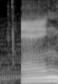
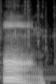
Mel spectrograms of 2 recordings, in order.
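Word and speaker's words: Aang: Shyamalan, for reasons no one understands, insisted on changing the pronunciation of major characters names. Ang became Ang, Saka became Saka, and Avatar was pronounced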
